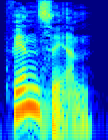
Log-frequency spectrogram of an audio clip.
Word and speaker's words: FinCEN: And we're going to get into some regulations that are in place called FinCEN.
